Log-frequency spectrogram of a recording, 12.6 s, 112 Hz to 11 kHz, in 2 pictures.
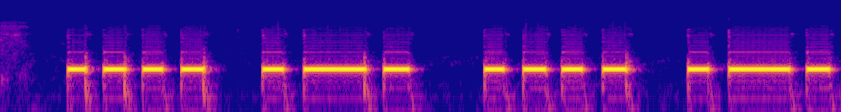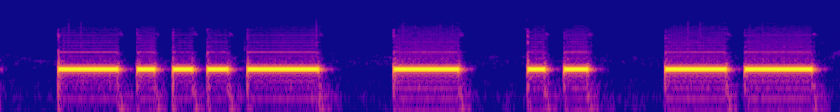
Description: Morse code, heard as a keyed tone, about 8 wpm, 650 Hz. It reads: HR HR <BT> TIM
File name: jh8cbh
